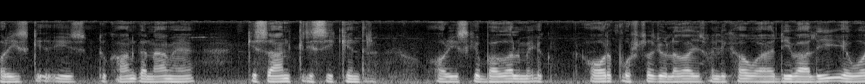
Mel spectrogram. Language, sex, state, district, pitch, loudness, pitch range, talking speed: Hindi, male, Bihar, West Champaran, 130 Hz, -15 LUFS, 125-135 Hz, 165 wpm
